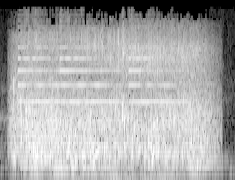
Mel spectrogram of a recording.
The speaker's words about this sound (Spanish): Es el carro del gas cuando llega al barrio a cambiar los cilindros.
